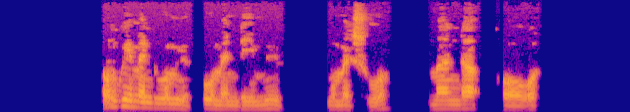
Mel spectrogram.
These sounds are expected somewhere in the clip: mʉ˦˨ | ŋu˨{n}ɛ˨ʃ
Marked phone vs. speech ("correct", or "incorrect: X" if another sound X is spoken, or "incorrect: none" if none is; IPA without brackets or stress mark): incorrect: m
